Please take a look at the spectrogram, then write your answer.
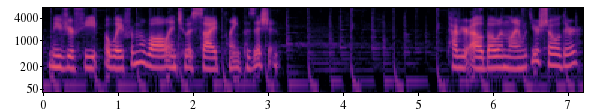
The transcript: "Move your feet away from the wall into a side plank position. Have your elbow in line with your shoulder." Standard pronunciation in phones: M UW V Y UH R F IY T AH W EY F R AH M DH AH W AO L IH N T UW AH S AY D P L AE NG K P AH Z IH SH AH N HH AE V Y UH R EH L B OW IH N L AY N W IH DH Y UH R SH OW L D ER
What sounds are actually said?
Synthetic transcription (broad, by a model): M UW V Y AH R F IY T AH W EY F R AH M DH AH W AO L IH N T UW AH S AY D P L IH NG P AH Z IH SH AH N HH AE V Y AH R EH L B OW IH N L AY N W IH DH Y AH R SH OW L D ER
